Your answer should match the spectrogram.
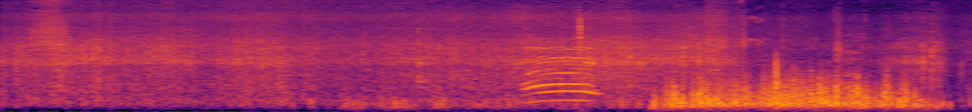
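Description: Wind buffeting the microphone of a camera carried by a moving skier, over the hiss of skis sliding on packed snow. A short shouted call about three seconds in, then louder rough buffeting and scraping for the last two seconds.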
